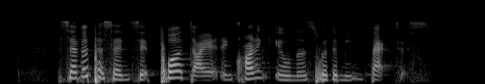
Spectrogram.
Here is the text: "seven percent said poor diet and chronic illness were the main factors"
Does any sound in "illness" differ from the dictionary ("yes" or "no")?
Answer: no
